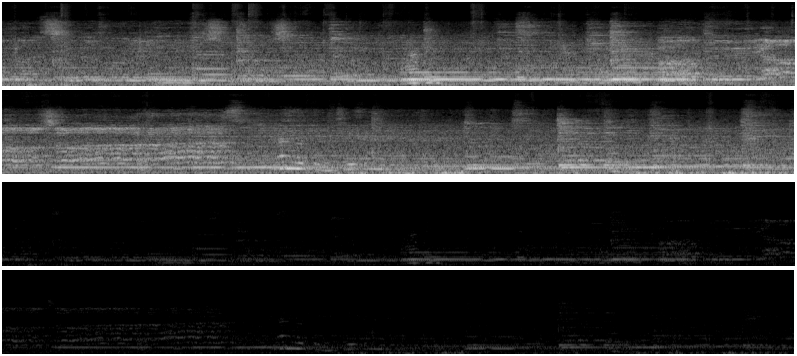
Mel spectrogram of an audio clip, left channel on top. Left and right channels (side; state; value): right; quieter; 35.4 dB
